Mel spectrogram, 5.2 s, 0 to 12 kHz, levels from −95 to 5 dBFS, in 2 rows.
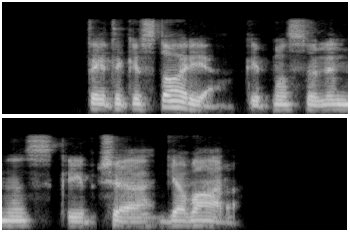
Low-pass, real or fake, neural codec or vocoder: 7.2 kHz; fake; codec, 16 kHz, 8 kbps, FreqCodec, smaller model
